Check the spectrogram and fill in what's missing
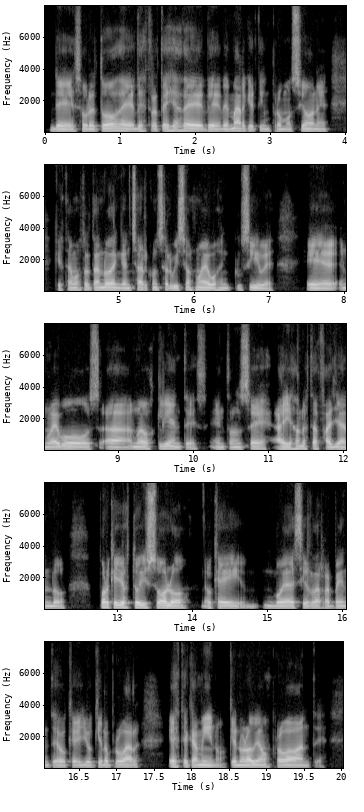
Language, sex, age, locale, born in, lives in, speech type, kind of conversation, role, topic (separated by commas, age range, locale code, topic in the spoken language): Spanish, male, 50-54, es-VE, Venezuela, United States, conversation, advice, user, ¿Cómo vives la soledad y la falta de apoyo emocional al dirigir tu empresa?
